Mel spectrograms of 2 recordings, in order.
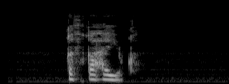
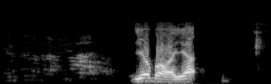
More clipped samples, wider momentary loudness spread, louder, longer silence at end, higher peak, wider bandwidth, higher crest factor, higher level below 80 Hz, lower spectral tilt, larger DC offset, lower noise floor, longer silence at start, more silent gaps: neither; second, 16 LU vs 26 LU; second, -28 LUFS vs -12 LUFS; first, 0.9 s vs 0.75 s; second, -10 dBFS vs -2 dBFS; first, 11.5 kHz vs 7.4 kHz; first, 22 dB vs 14 dB; second, -80 dBFS vs -58 dBFS; second, -4 dB/octave vs -6.5 dB/octave; neither; first, -63 dBFS vs -55 dBFS; second, 0.65 s vs 0.8 s; neither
